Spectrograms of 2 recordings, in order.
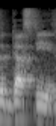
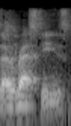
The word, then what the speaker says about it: Orestes: Oh, I could say, I thought it was Augustes, but it was Orestes. Orestes.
